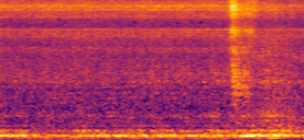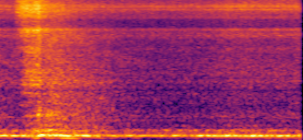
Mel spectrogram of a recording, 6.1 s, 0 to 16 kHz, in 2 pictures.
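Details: 1969 Corvette V8 first start after rebuilding its Rochester Quadrajet 7029202 carburetor (ethanol-damaged fuel bowl cleaned up): deep, even idle with a couple of quick throttle blips that rise and settle cleanly; normal idle.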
